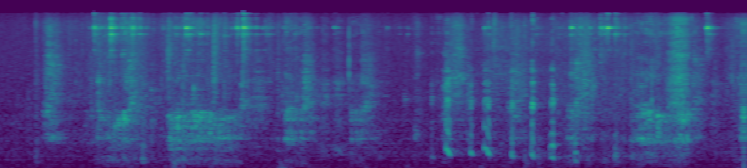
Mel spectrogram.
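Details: A Boston Terrier and a Great Dane play-fight indoors: gravelly growls alternate with a run of short, sharp yips in the middle, then another growling burst, with rustling movement throughout.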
